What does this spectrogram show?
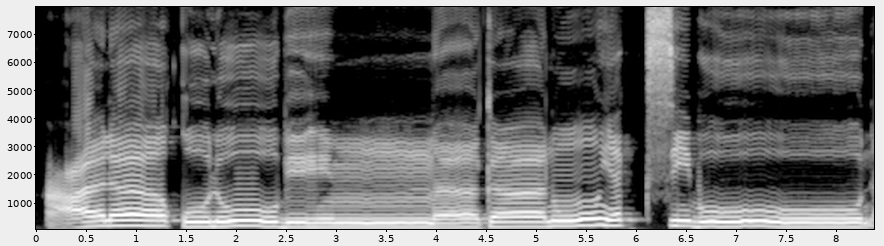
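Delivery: slow chant, throaty ain; throat ain. Shown as a demonstration. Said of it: "आइन की आवाज़ गले से निकालेंगे".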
